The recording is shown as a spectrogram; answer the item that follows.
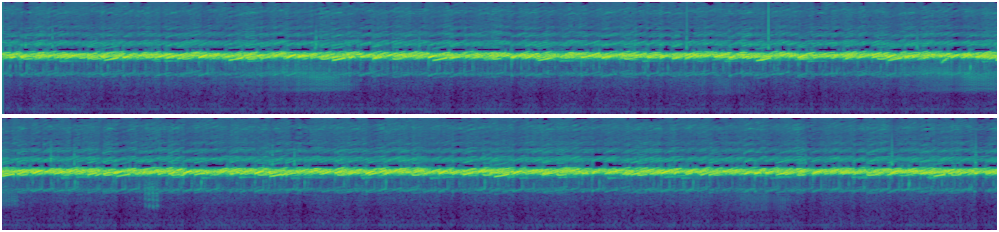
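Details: Night at a frog pond early in the year: a thick chorus of spring peepers sustains a shrill, continuous high peeping, punctuated by several brief lower raspy calls around three, ten, eleven and seventeen seconds.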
